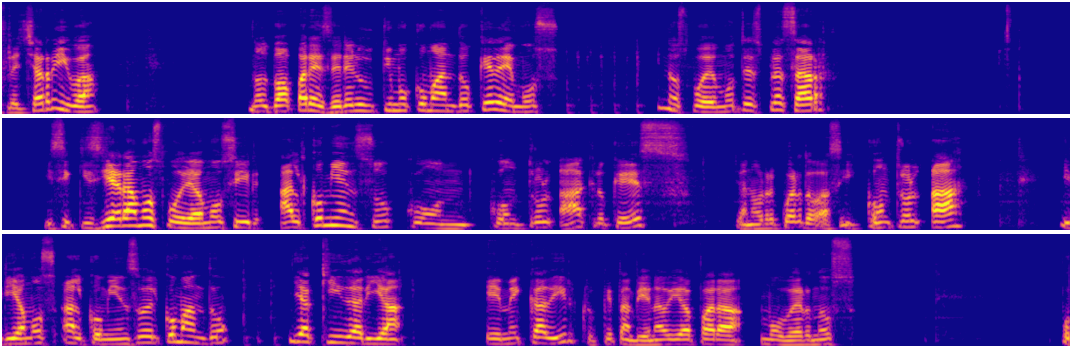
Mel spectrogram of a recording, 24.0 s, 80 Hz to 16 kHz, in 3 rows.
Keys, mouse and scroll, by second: 4.0 Left, 4.2 Left, 4.3 Left, 4.5 Left, 4.7-5.6 Left, 6.2-7.4 Right, 7.0 Right, 13.3 ctrl+a, 17.8 Right, 18.1 Right, 18.2 Right, 18.4 Right, 18.6 Right, 19.0 Right, 20.3 Left, 21.0 Left, 21.0-21.5 Left.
